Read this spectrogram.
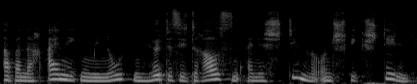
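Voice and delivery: ordinary delivery, nothing marked

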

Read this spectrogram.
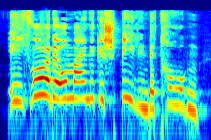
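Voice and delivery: high, very loud furious wail; screams of rage. A narrator's reading. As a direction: scream your outrage through the walls. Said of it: "Die Wutschreie der Muhme hallten".

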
